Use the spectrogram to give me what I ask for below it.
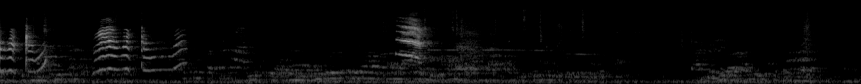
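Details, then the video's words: Ringneck parrot speaking indoors: a burst of high, speech-like syllables with rising harmonic sweeps in the first two seconds, another sharp syllable near four seconds, then quieter chatter over a low room hum. "RINGNECK Talking Parrot"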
